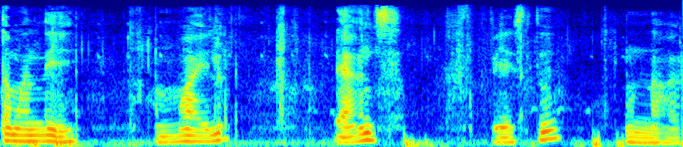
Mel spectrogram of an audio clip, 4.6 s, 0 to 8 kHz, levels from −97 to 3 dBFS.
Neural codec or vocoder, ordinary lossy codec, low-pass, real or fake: none; MP3, 48 kbps; 7.2 kHz; real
